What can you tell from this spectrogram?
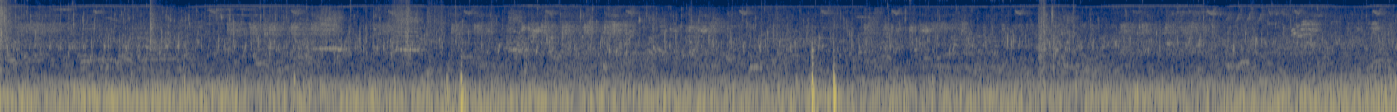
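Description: Pond-side ambience: a steady low rumble with faint trickling water and scattered short, faint high sounds. A sharp knock comes about nine seconds in, and two quick knocks come about sixteen seconds in.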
